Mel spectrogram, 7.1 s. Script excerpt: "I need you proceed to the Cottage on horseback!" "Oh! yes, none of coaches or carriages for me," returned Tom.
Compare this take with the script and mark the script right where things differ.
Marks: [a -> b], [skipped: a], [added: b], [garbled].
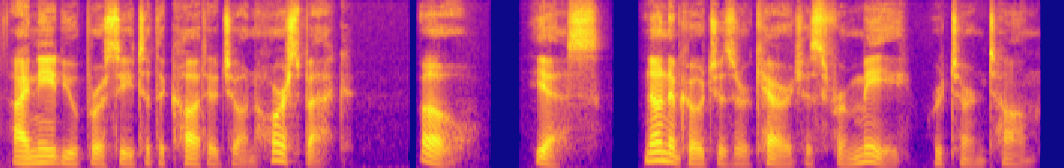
"I need you proceed to the Cottage on horseback!" "Oh! yes, none of coaches or carriages for me," returned Tom.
